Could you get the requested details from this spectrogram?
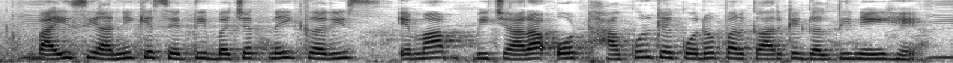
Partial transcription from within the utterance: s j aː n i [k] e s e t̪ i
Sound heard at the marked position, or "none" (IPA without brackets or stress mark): k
